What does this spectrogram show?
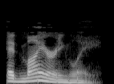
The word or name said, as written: admiringly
